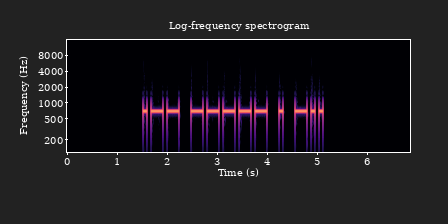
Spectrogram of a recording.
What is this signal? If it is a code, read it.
Morse code, heard as a keyed tone, about 16 wpm, 700 Hz. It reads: W0ED
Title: USA Call Signs - 4 Characters - Repeated 3x - 15wpm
